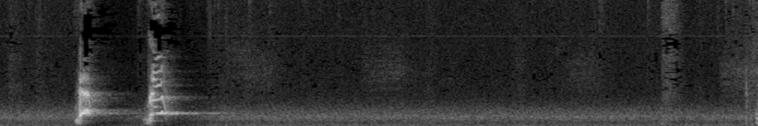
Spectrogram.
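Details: Chihuahua puppies yapping at a big cat, two quick shrill barks close together early on, then near silence with only a faint high yip near the end.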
